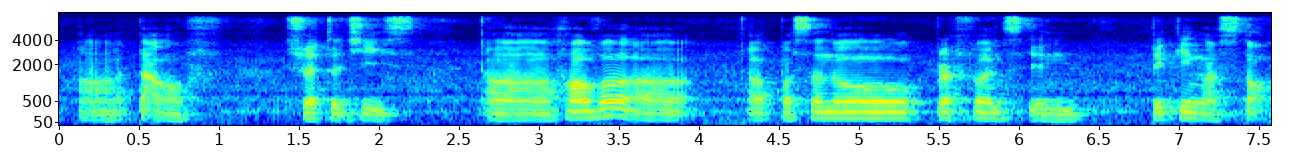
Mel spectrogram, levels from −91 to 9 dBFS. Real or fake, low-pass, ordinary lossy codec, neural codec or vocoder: fake; 7.2 kHz; none; codec, 16 kHz, 4 kbps, FunCodec, trained on Chinese and English, 50 frames a second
